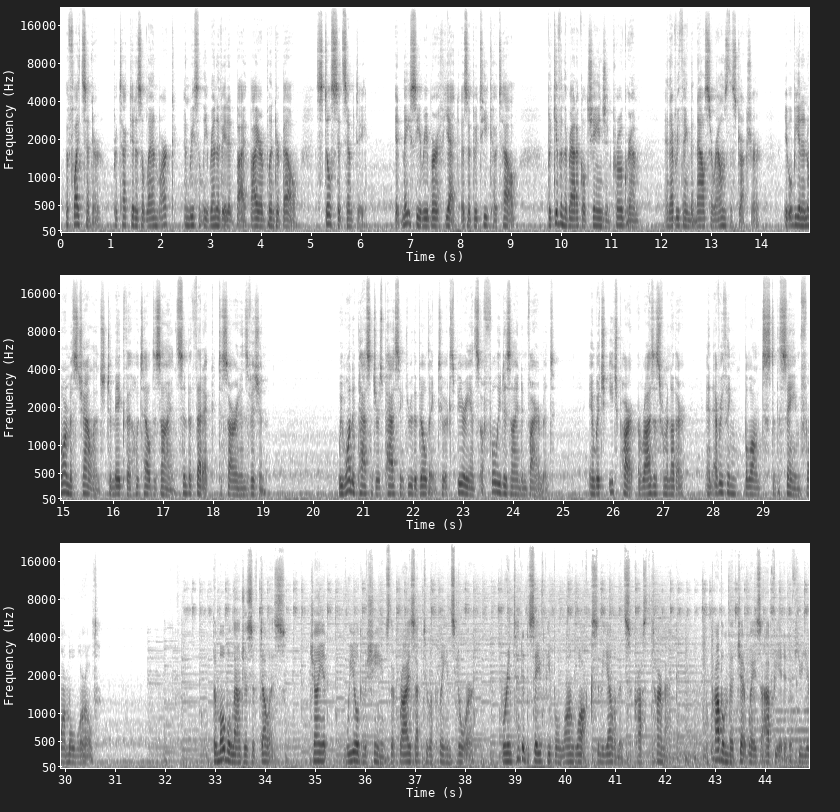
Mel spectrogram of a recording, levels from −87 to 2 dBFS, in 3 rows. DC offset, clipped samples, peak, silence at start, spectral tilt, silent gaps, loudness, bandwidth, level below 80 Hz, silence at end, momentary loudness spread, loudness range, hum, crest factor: under 0.1%; under 0.1%; -4 dBFS; 0 s; -4.5 dB/octave; none; -29 LUFS; over 20 kHz; -48 dBFS; 0 s; 16 LU; 4 LU; none; 26 dB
